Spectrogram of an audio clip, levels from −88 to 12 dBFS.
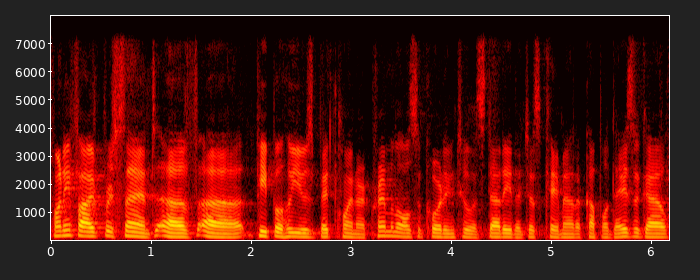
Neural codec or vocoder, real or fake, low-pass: none; real; 7.2 kHz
